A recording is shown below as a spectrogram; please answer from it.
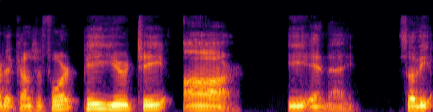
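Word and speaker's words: पुत्रेण: instrumental singular becomes now why doesn't it just become putrena with a dental end why does that n at the end on the ending turn into a cerebral with a DOT under it because we have an r that comes before it see the r that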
